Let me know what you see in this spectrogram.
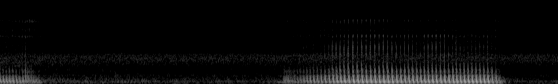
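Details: A sleeping French Bulldog snoring: quiet pause, then a low, rapidly fluttering rumble on the breath lasting about two seconds.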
